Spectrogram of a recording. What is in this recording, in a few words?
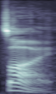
"zai", Chinese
